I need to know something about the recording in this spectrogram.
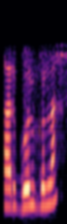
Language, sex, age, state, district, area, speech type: Santali, female, 18-30, West Bengal, Jhargram, rural, conversation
